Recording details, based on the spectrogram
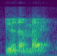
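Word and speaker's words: δύναμις: 19, we have an example of exousia and dunamis. I think, how do you pronounce that?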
